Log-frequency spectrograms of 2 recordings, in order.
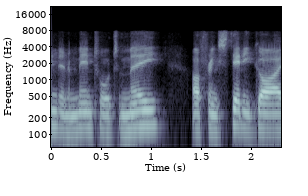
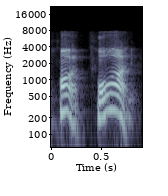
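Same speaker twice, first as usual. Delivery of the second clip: much higher, startled yelp of a question; 11 semitones higher, 4 dB louder than usual. Retold or imitated. Caller replying to the angry project manager, startled. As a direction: act out being baffled, pitch jumping up.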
